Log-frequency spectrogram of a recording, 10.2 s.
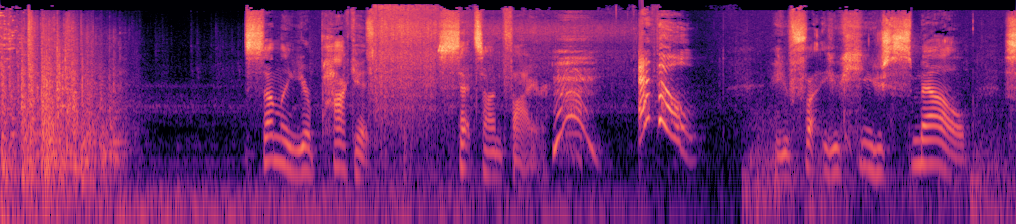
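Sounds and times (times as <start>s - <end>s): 
table being flipped over: 0.0s - 1.4s
speech: 2.6s - 6.1s, 6.7s - 7.0s, 7.8s - 10.1s.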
